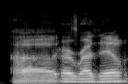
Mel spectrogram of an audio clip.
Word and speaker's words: Raziel: Raziel? Raziel, yeah.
